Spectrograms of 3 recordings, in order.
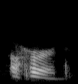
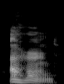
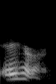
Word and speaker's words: Ahern: Well, the name is an Irish name, Yeah. and it is said Ahern. Ahern. But Okay. here in America, people say Ahern.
